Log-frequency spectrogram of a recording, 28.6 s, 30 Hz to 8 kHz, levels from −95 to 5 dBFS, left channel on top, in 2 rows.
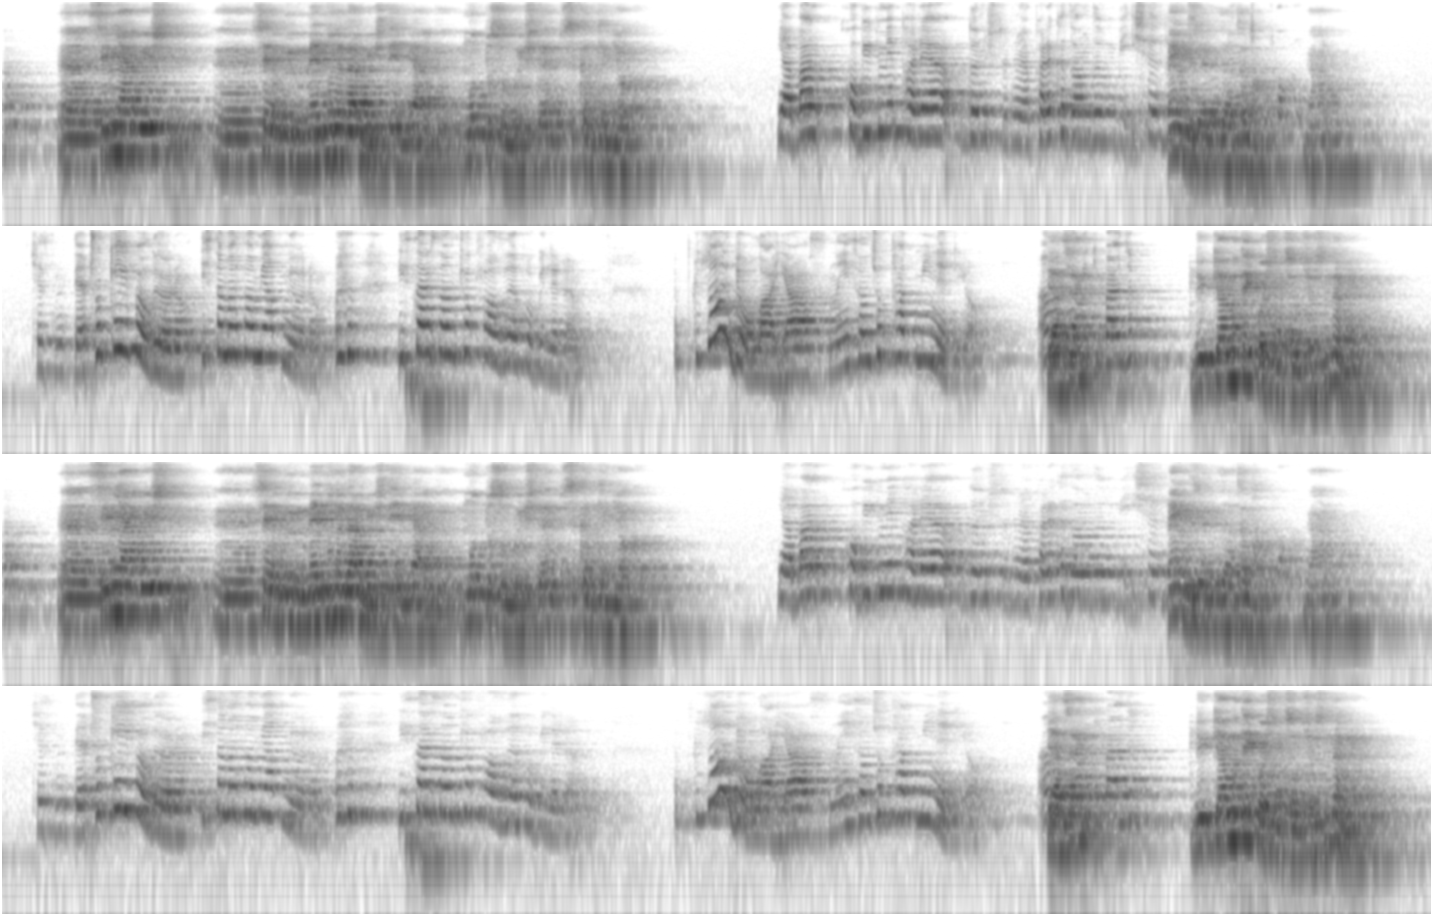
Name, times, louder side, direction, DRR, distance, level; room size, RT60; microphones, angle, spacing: voice 1, 0.5-6.3 11.7-12.6 13.0-13.3 24.7-25.1 26.2-27.8, left 1 dB, 10° left, -3 dB, 0.7 m, -29 dB
voice 2, 7.8-12.9 13.2-13.3 14.6-20.1 21.2-24.1 24.7-25.7, left 4 dB, 65° left, 6 dB, 0.5 m, -35 dB
12.0 x 4.6 x 3.1 m, 1.3 s
head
